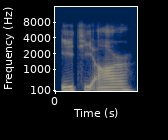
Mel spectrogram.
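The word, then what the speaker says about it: ∃R: So pronounced as ER or exist R or ETR. Different people have different notations for that, or ways to pronounce it.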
